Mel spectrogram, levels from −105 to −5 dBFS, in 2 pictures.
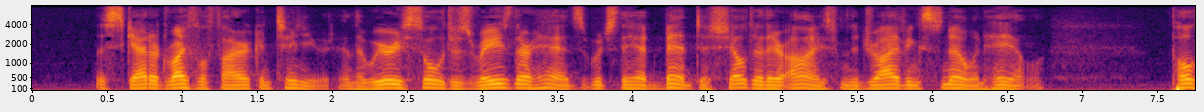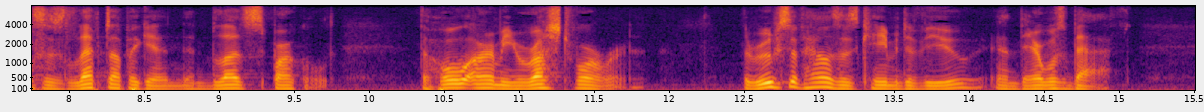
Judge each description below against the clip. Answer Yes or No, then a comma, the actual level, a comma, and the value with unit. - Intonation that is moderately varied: Yes, average, 3.4 semitones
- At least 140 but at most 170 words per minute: No, average, 190 wpm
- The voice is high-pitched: No, low, 115 Hz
